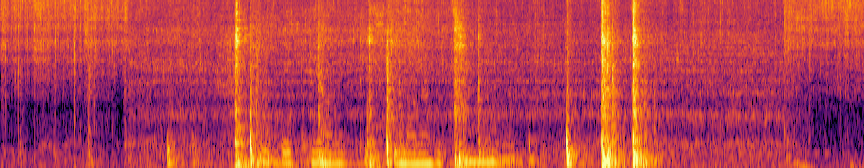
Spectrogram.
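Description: Beef and broccoli sizzling in a frying pan while a wooden spatula stirs them, scraping and knocking against the pan, with a few sharp knocks in the second half.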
